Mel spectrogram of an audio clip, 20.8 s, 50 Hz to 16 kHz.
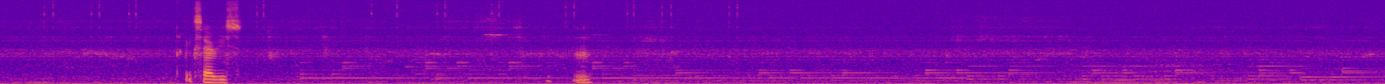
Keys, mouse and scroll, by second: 0.7 click, 1.4 click, 1.9 click, 3.5 click, 3.9 click, 5.6 click, 6.6 click, 7.4 click, 8.5 click, 9.4 click, 10.0 click, 10.9 click.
